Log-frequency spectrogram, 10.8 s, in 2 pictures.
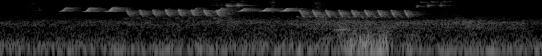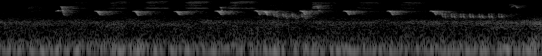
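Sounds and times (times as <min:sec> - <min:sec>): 
Common Nightingale song with trills and whistles: 0:00.0 - 0:04.7, 0:05.4 - 0:10.8.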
